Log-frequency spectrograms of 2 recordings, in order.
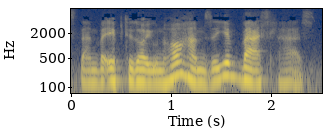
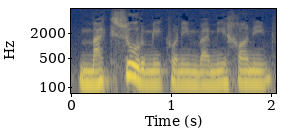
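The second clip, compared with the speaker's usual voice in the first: usual speaking voice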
